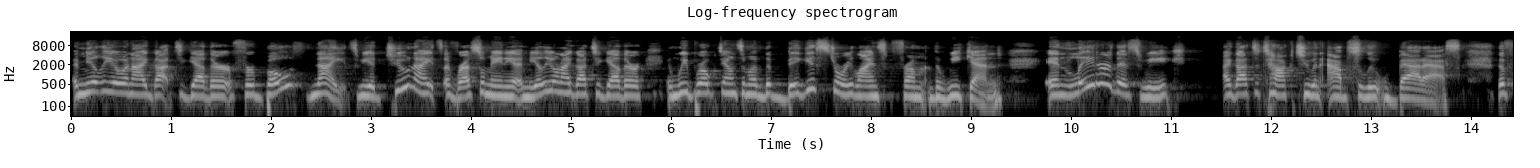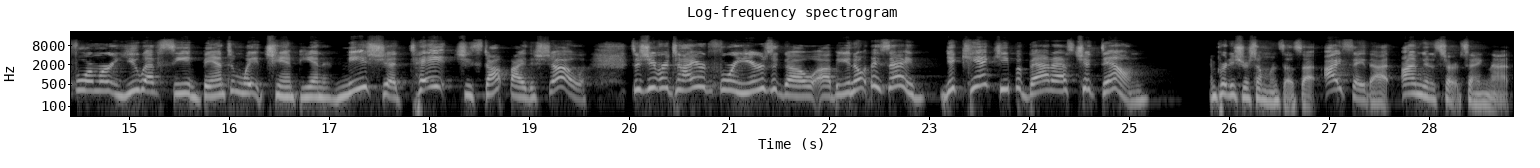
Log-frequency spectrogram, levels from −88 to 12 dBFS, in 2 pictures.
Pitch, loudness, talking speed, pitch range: 235 Hz, -24 LUFS, 185 wpm, 210-300 Hz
